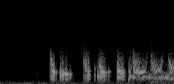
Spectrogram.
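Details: Bowel sounds (borborygmi) during digestion: short bursts of bubbling, gurgling sounds from the abdomen. The person felt the intestine move and said it was a little painful.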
